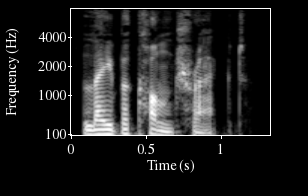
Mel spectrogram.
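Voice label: "labor contract", British English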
